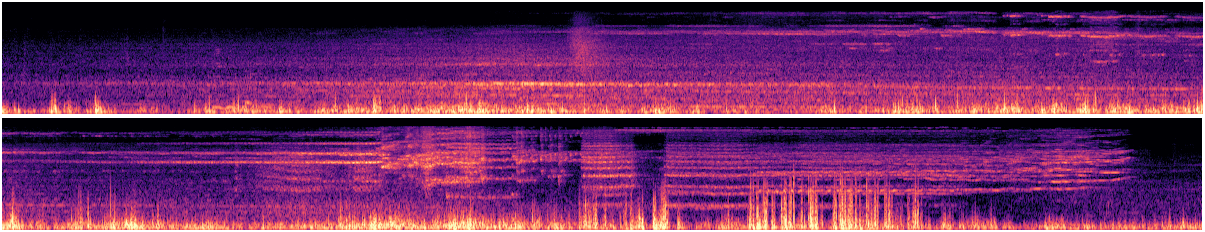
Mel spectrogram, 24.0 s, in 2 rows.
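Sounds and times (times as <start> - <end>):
train wheels rumbling on rail: 0.0 - 24.0
wheel and brake squeal: 5.6 - 23.4.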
